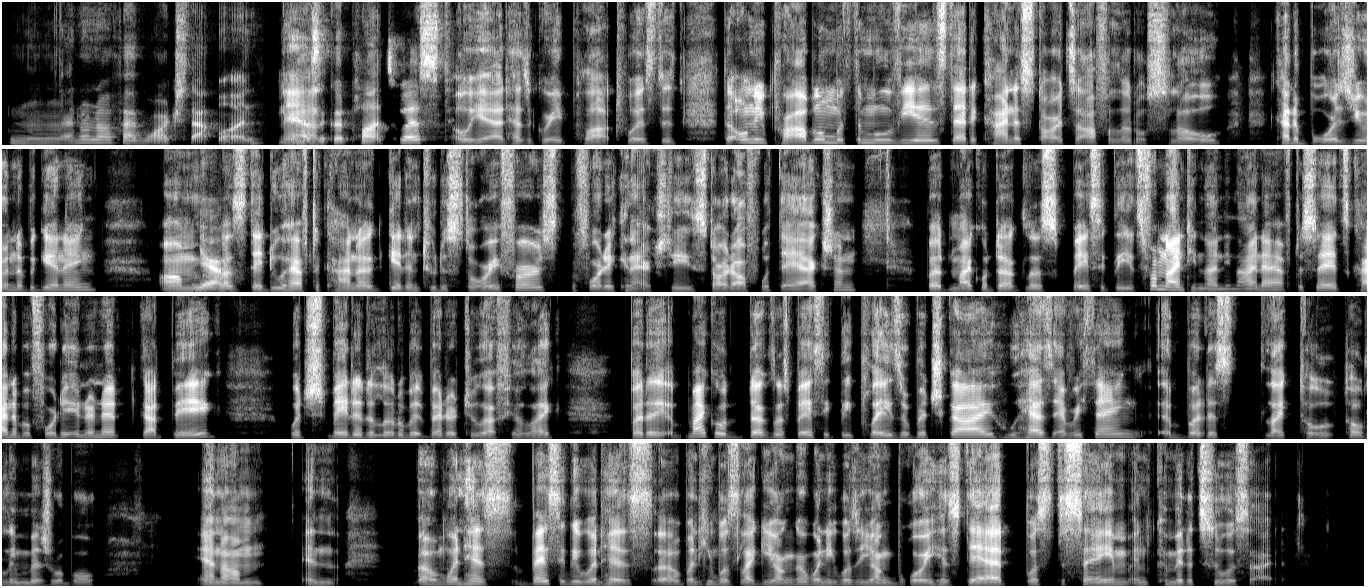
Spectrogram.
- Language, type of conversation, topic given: English, unstructured, No spoilers: Which surprise plot twist blew your mind, and what made it unforgettable for you?
- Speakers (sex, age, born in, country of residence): female, 35-39, United States, United States; female, 45-49, Germany, United States
- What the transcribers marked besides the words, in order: none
